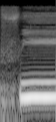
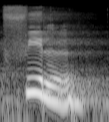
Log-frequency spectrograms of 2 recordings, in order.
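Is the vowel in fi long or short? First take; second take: long; short. First: The vowel is held long, about two beats. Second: The vowel is short and runs into 'l'. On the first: The reading stops at this word. "fi ini panjangin dua harokat kalau berhenti" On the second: The word is joined to the next word. "Fi-nya pendek"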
